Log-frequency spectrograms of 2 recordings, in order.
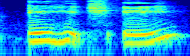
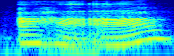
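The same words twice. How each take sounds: First: The letter names sound English-like, Malaysian style. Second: The letter names sound Indonesian.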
